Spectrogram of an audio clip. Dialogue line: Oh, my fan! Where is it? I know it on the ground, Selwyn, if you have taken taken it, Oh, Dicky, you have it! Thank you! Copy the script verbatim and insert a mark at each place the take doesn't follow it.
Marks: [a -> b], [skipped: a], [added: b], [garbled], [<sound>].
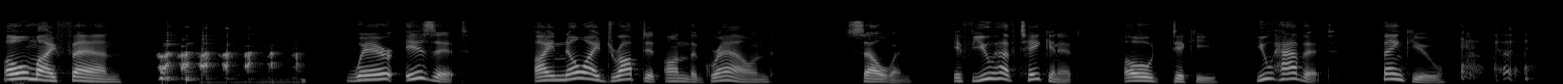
Oh, my fan! [laugh] Where is it? I know [added: I dropped] it on the ground, Selwyn, if you have taken [skipped: taken] it, Oh, Dicky, you have it! Thank you! [throat clearing]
